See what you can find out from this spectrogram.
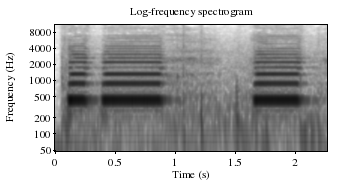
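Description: Three loud car horn honks from the car of Fergus Cullen in Hayes, Navan: a quick blip, then a longer blast, a pause, and one more medium-length toot, with no one talking.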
